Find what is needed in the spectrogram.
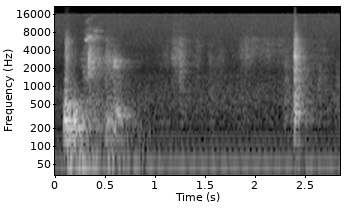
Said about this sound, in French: La porte s'ouvre, son père apparaît.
